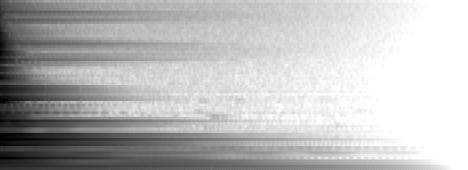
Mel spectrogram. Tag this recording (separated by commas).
Plucked string instrument, Music, Acoustic guitar, Guitar, Musical instrument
